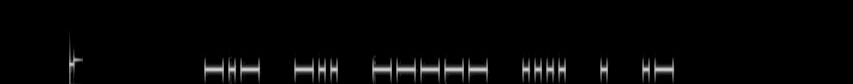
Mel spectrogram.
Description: Morse code, heard as a keyed tone, about 20 wpm, spaced as for 15 wpm, 700 Hz. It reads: KD0HEA
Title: USA Call Signs - 6 Characters - 2x Character Spacing - 20wpm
